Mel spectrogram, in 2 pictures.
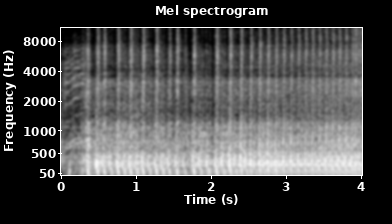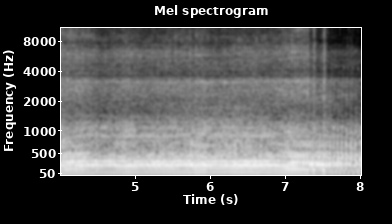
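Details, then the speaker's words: Kohler Courage 20 single-cylinder engine on a mower, cracked block: uneven popping bursts, then ragged wavering running as it stumbles; owner suspects water on the spark plug. "Just got some water on the plug, I think. But it was running pretty good just a second ago."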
